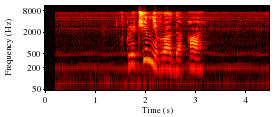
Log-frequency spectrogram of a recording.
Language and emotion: Russian, neutral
